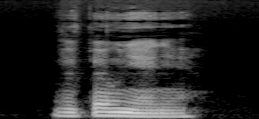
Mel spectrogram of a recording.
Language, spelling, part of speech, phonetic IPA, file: Polish, wypełnienie, noun, [ˌvɨpɛwʲˈɲɛ̇̃ɲɛ], LL-Q809 (pol)-wypełnienie.wav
